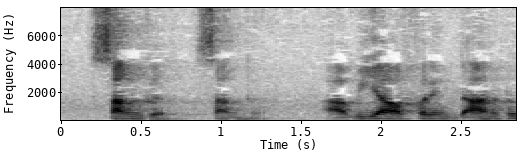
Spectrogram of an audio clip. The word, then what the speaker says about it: Sangha: Sangha and Sangha. Sangha means bond. Sangha means community. You have to pronounce properly. It has to be Sangha.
